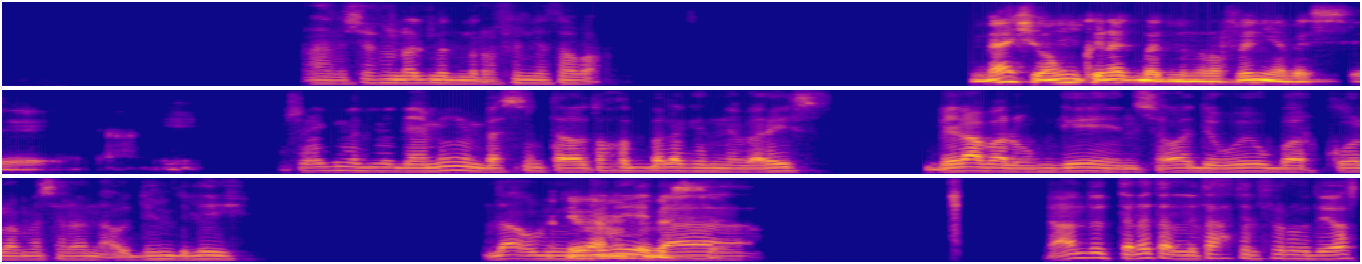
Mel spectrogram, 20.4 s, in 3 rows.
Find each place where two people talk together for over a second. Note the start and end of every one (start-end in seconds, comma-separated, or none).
none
